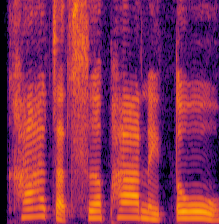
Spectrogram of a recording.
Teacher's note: Every word on this sentence is in falling tone, except จ ั ด which is in low tone, and ใ น which is in middle tone.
